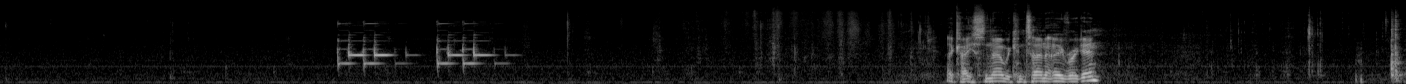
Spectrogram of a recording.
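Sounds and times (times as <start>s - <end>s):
timer alarm beeps: 3.4s - 5.2s.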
